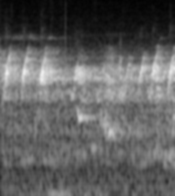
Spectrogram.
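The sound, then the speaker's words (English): Birds singing among tall forest trees: bright high chirps repeat in a quick, steady rhythm, with a lower whistled note in the middle, over a faint background hiss. “listen to the singing of the birds”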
